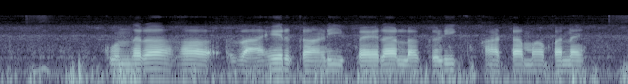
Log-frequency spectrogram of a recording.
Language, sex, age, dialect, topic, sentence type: Chhattisgarhi, male, 31-35, Central, agriculture, statement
